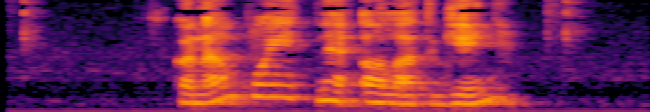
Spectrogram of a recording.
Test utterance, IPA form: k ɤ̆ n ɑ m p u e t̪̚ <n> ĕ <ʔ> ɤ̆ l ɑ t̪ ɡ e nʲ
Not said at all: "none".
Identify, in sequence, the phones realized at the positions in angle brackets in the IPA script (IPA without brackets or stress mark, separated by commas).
n, ʔ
